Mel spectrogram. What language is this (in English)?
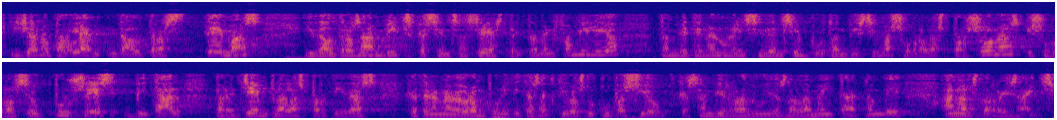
Catalan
